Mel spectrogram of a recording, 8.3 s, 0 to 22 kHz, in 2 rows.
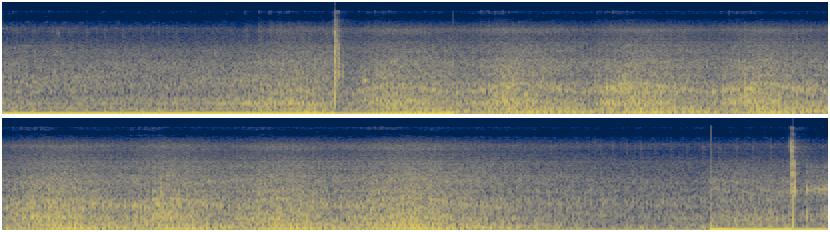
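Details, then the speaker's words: Yamaha Mio M3 scooter after engine teardown and rebuild for compression loss, oil reaching cylinder head, during 10-20 minute test run: starts easily, steady even low putter at idle, no knocking or ticking; engine smooth. "rekan-rekan, alhamdulillah ya untuk motor Mio M3 ini hidupnya gampang, kemudian suara di mesinnya juga sudah halus ya."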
